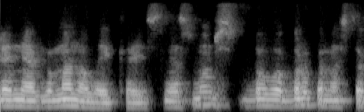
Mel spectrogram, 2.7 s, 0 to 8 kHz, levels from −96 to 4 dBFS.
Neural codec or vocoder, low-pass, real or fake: none; 7.2 kHz; real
